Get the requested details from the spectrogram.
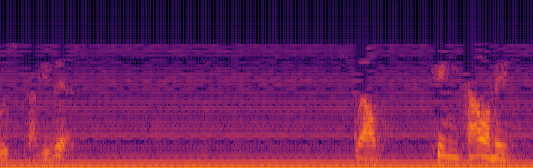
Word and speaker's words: Ptolemy: Problem was, there was a pharaoh at the time of Euclid, and his name was Ptolemy the First, spelled with a P. P-T-O. Okay, Ptolemy.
